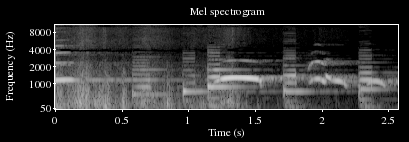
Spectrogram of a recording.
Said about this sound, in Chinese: 咦，这是什么声音？是从鱼鹰的巢穴下面传来的。 呃，好像是小鸟的叫声。 仔细瞧瞧，原来是鹪鹩。它们竟然在鱼鹰的巢穴下面筑起了自己的巢。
